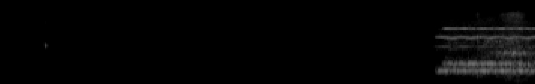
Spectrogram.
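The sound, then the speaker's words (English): After a near-silent stretch with one faint tick, a telephone starts ringing: a steady, bright electronic tone, fairly loud, with no one talking. “Sorry, I just was trying to avoid the phone for a second.”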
